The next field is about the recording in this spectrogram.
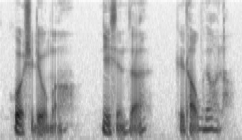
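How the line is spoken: Soft breathy whisper. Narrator (Chinese): 在他耳边喷着热气，轻声说道

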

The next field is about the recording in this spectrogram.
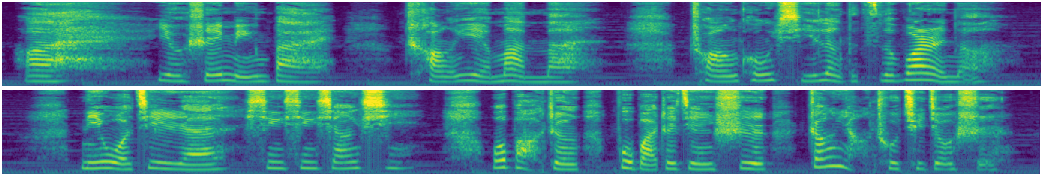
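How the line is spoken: Long wistful sigh. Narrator (Chinese): 孙寡妇也悠悠叹道

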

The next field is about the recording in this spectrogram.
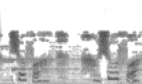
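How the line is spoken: Blissful murmur. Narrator (Chinese): 他幸福的叫着，喃喃的说

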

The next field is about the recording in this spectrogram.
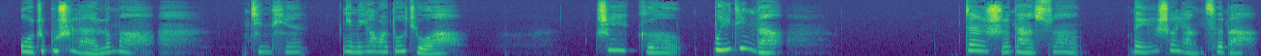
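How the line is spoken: Low, tearful voice. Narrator (Chinese): 王小燕眼圈一红，低声道

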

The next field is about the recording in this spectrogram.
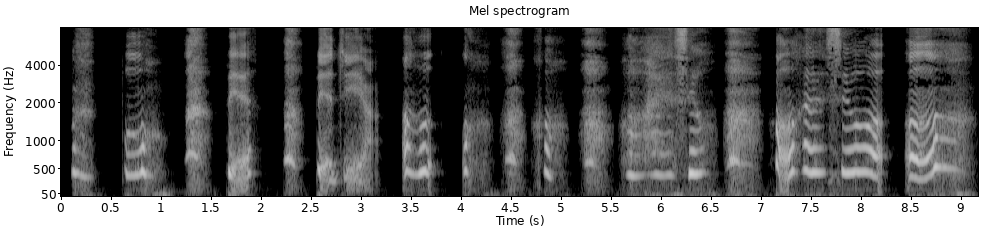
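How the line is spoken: Crying out. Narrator (Chinese): 傅菊英不停的摇着头哭叫

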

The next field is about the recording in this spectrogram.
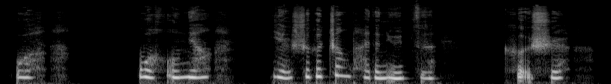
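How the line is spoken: Very quiet, hesitant. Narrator (Chinese): 红娘很小声的说

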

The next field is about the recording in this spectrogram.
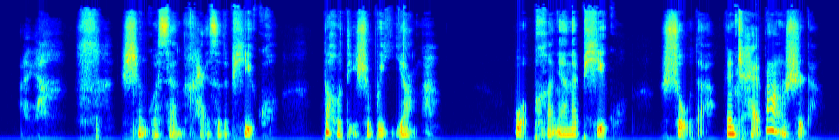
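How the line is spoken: Admiring exclamation. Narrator (Chinese): 耳边传来赞叹声

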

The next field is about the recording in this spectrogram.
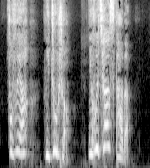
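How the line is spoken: Panicked shout. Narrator (Chinese): 杜安生脸色一下子都白了，他慌忙喊着

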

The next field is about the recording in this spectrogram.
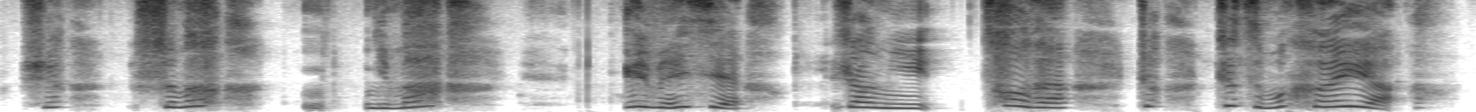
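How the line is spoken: Stunned stammering. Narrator (Chinese): 干娘听得张口结舌，结结巴巴的道

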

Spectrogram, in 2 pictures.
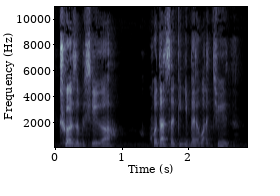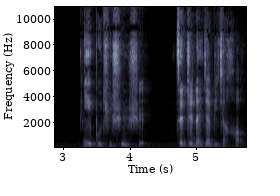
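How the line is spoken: Smiling. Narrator (Chinese): 我笑着说

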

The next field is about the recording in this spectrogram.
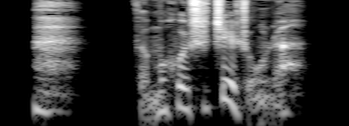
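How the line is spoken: Sighing. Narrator (Chinese): 叹了一口气

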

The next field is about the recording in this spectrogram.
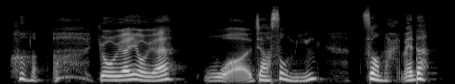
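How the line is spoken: Hearty laugh. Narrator (Chinese): 宋明哈哈一笑，道

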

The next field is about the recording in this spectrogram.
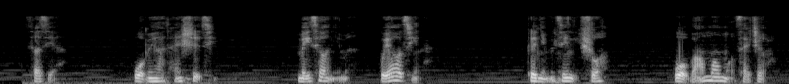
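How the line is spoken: Calm, indifferent. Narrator (Chinese): 校董淡淡的告诉服务生

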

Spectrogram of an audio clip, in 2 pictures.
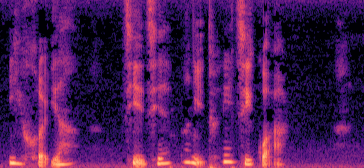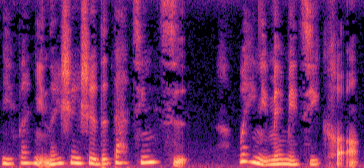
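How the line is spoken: Flirtatious laughing whisper. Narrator (Chinese): 梅姐浪笑着，小声在男人的耳边说

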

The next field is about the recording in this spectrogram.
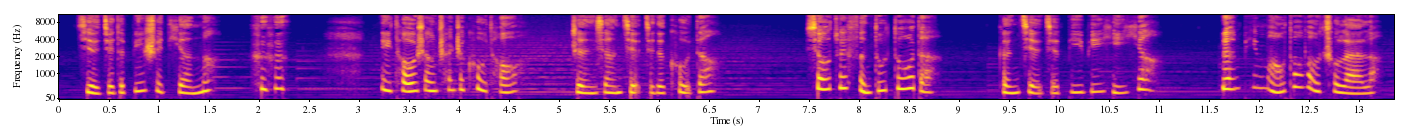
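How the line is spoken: Laughing loudly. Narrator (Chinese): 小雪哈哈大笑

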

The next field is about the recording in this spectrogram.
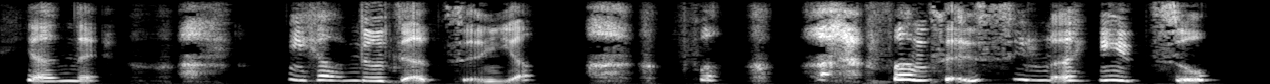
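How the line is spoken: Ashamed, crying. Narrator (Chinese): 羞得又红至脖根，忙哭道

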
